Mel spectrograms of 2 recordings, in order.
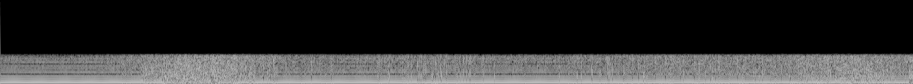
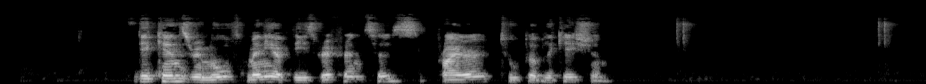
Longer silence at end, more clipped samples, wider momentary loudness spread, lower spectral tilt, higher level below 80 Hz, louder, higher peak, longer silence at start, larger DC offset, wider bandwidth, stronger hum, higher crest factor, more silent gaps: second, 0 s vs 0.4 s; neither; second, 2 LU vs 24 LU; first, -7 dB/octave vs -4 dB/octave; first, -36 dBFS vs -68 dBFS; about the same, -19 LUFS vs -18 LUFS; second, -6 dBFS vs -2 dBFS; second, 0 s vs 1.35 s; neither; second, 1.6 kHz vs 11 kHz; neither; second, 12 dB vs 20 dB; neither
